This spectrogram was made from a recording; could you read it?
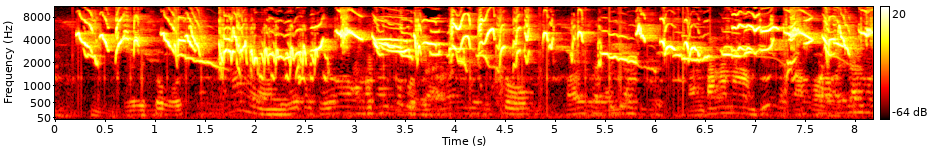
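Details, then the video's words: Oriental magpie-robin in vigorous song, played to goad a reluctant bird into singing: quick series of sweet whistles mixed with scratchy squawks and chirps, phrases repeating in short energetic bursts. "Cukup Satu Menit Kacer Susah Bunyi Dijamin Langsung Ngamuk Dengar Suara Kacer Satu Ini"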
